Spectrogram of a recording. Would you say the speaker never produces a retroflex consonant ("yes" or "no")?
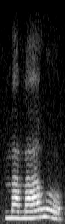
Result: yes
